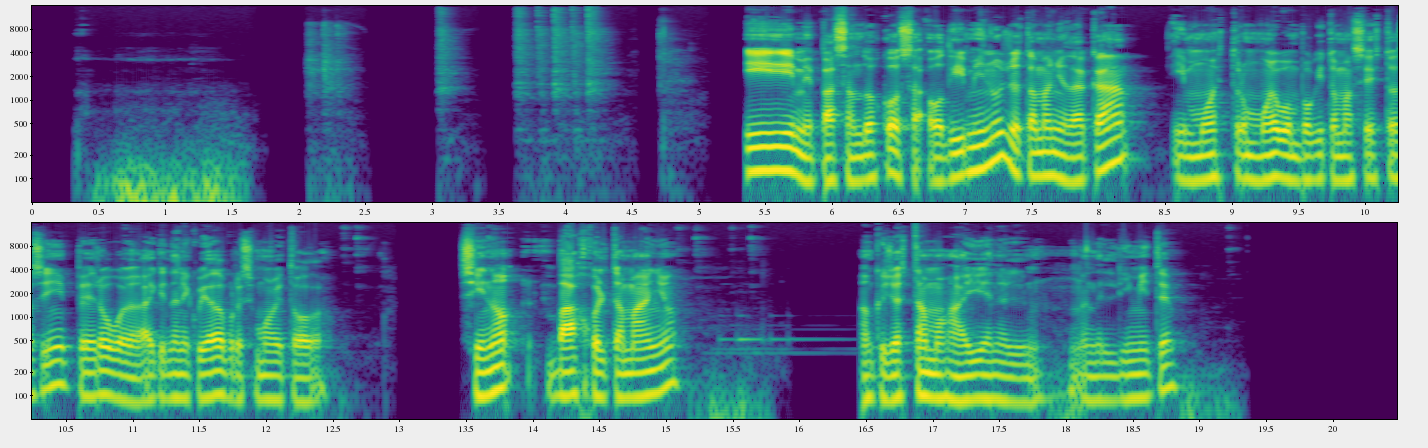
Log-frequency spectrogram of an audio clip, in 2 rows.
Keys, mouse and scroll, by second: 1.9-3.7 typing, 4.5 click, 5.2 click, 6.5 click, 9.3 click, 10.9 click, 12.5 click, 13.0 click, 13.5 click, 15.0 click, 15.4 click, 19.2 click.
